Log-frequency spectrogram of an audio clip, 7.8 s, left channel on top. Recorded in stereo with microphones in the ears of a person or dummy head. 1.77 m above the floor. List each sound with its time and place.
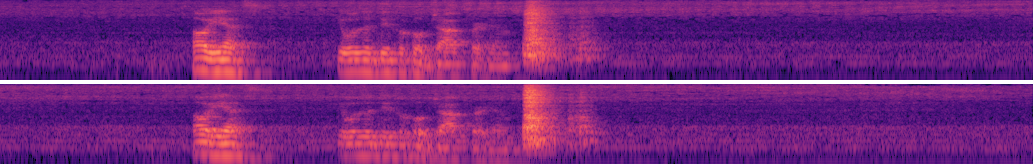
1.4 s a man speaking: 75° left (ahead or behind), 0.9 m
3.9 s crushing: 45° right (ahead or behind), 1.0 m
